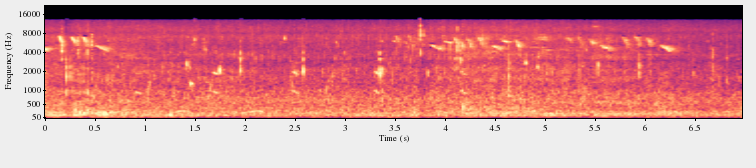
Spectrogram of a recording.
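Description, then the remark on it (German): Steady bubbling and gurgling of carbon dioxide gas rising through water at mofettes of the Laacher See volcano, a continuous churning texture with no pauses, while faint bird chirps come through in the background. “Dieses friedliche Blubbern wurde eine Zeit lang als der letzte Hauch des Vulkans bezeichnet.”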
